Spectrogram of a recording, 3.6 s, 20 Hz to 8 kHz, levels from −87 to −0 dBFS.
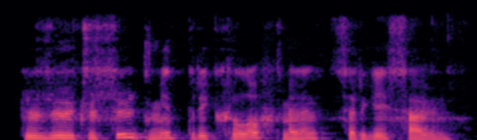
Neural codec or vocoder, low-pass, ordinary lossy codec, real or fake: vocoder, 44.1 kHz, 128 mel bands every 512 samples, BigVGAN v2; 7.2 kHz; Opus, 64 kbps; fake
